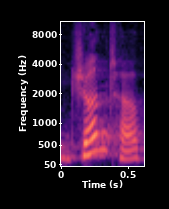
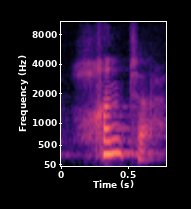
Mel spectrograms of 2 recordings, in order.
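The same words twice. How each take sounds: First: The word begins with a J sound. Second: The word begins with an H sound. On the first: The speaker calls it wrong. "looks like it should be junta" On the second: The speaker calls it right. "but it's pronounced junta. ... The J is an H"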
